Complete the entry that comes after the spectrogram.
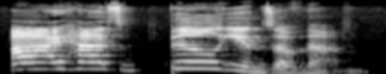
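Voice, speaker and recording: A woman voicing a big, gentle storybook giant who speaks wistfully in muddled, folksy grammar. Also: very high-pitched, sing-song, slow, pitched above the performer's own voice, full character voice. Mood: proud.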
